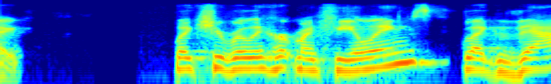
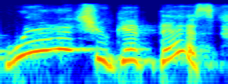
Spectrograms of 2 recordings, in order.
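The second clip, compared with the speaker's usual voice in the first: shocked mom; 12 semitones higher than usual. Retold or imitated. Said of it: "I'm like".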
